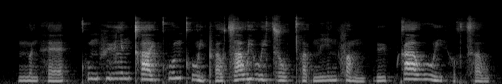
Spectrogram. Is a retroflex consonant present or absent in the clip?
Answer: absent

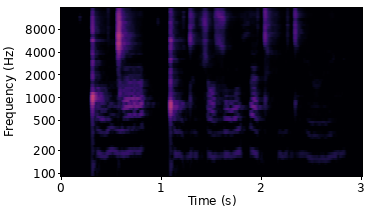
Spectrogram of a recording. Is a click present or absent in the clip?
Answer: present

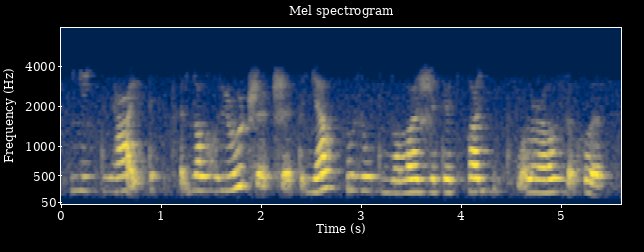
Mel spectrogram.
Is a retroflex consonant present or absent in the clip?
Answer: present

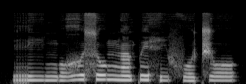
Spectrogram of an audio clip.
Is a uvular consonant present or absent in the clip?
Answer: absent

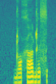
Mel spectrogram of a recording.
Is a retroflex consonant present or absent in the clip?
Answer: present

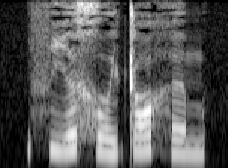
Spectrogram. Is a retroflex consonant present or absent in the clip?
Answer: present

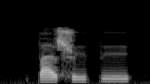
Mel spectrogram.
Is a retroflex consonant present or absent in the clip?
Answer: present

